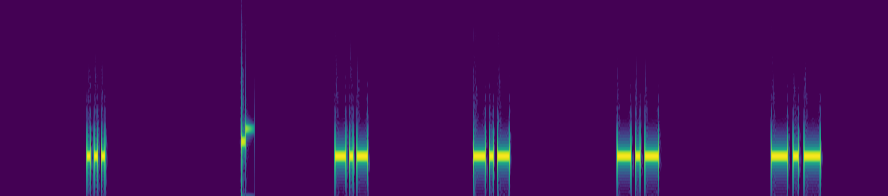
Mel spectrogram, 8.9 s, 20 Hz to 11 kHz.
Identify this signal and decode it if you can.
Morse code, heard as a keyed tone, about 29 wpm, spaced as for 7 wpm, 700 Hz. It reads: S KKKK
